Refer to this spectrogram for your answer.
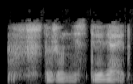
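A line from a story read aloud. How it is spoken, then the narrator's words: Mutter. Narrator (Russian): пробормотал Кэмп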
